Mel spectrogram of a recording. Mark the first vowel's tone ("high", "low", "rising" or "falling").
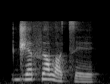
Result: high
